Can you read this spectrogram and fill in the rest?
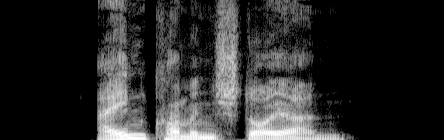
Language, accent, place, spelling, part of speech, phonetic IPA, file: German, Germany, Berlin, Einkommensteuern, noun, [ˈaɪ̯nkɔmənˌʃtɔɪ̯ɐn], De-Einkommensteuern.ogg
- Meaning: plural of Einkommensteuer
